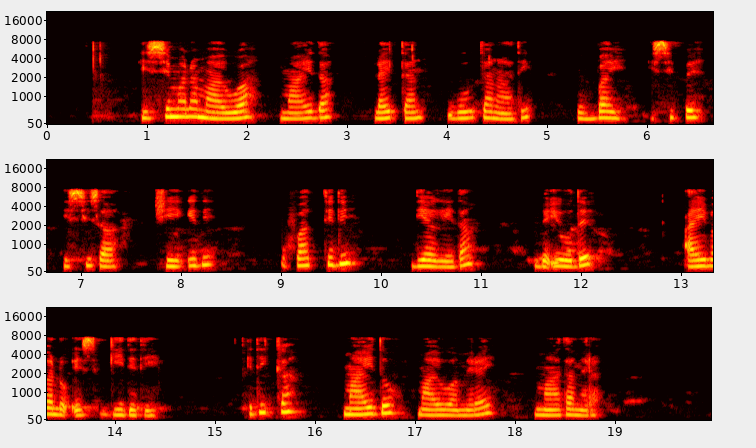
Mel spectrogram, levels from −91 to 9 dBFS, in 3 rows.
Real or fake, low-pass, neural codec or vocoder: real; 7.2 kHz; none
